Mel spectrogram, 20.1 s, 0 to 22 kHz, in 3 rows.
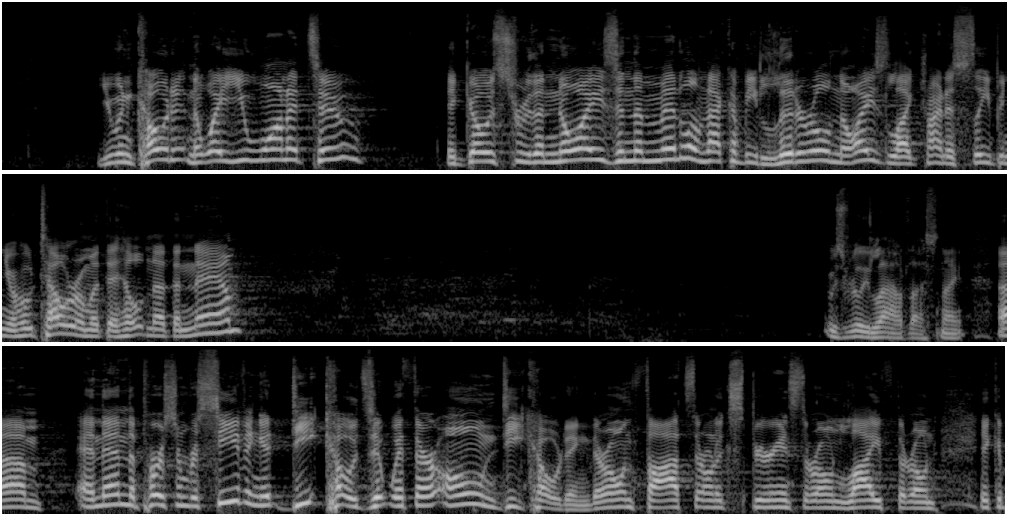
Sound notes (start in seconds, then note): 9.1 audience laughing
